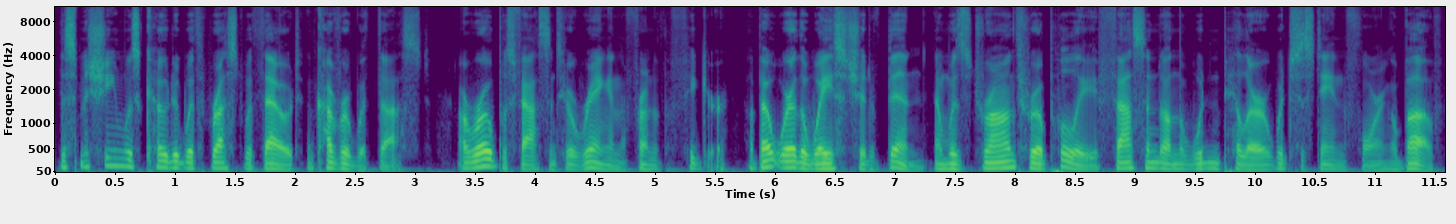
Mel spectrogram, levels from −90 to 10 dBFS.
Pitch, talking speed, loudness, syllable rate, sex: 95 Hz, 245 wpm, -20 LUFS, 6.3 syllables/s, male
